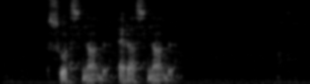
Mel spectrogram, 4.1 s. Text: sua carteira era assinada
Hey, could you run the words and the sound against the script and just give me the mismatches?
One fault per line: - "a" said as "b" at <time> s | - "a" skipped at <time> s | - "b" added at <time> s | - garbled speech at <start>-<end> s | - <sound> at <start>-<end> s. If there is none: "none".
- "carteira" said as "assinada" at 0.9 s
